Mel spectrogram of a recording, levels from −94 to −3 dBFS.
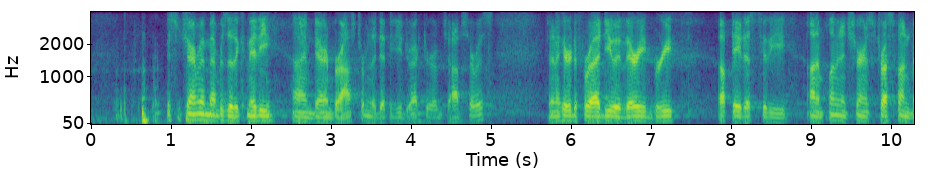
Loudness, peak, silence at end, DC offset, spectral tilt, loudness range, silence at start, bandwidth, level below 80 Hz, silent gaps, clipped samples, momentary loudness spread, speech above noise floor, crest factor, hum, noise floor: -20 LUFS; 0 dBFS; 0 s; under 0.1%; -10 dB/octave; 6 LU; 0.3 s; 4 kHz; -40 dBFS; none; under 0.1%; 12 LU; 19 dB; 20 dB; none; -38 dBFS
